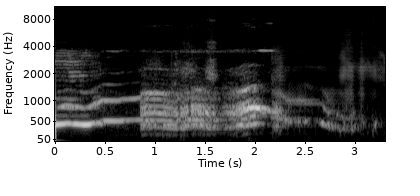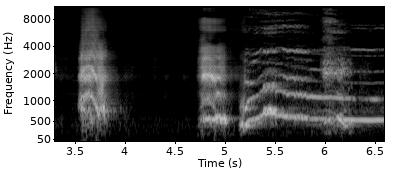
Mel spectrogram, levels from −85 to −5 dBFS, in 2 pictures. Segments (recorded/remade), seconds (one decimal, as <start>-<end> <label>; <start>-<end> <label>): 0.0-2.2 recorded; 2.2-5.2 remade; 5.2-6.6 recorded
